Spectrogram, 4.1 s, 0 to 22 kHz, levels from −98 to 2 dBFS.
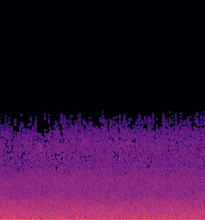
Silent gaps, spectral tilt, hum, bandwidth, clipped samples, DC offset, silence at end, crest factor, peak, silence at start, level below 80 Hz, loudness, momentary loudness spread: none; -4 dB/octave; none; 10.5 kHz; under 0.1%; under 0.1%; 0 s; 14 dB; -20 dBFS; 0 s; -38 dBFS; -35 LUFS; 1 LU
